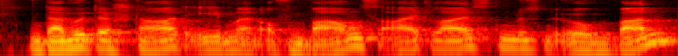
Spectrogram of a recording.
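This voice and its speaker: Speech from a man comes at a fairly quick pace. The variation in his pitch is ordinary. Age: 50s. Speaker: economist and author. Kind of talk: interview. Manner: hesitant fillers.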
